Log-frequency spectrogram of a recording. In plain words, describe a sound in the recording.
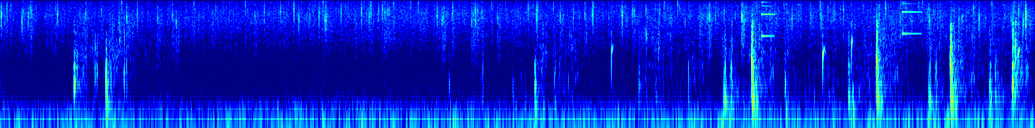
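Fire crackles and pops.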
